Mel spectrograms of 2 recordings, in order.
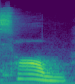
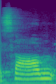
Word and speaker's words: psalm: Another such example is psalm. Okay, psalm in you have the letter P in the beginning, but it is not voiced. We do not pronounce P in the beginning of psalm.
